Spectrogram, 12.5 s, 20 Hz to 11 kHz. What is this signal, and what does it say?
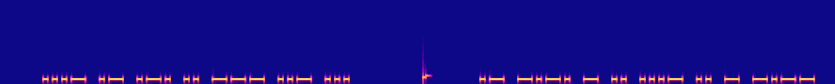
Morse code, heard as a keyed tone, about 17 wpm, 700 Hz. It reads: VARIOUS ACTIVITY
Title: Sentences from Top 1000 Words - Review Part 4 - New Word Drill - 17wpm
